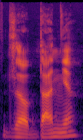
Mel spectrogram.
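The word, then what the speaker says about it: Saldaña: I also learned that Zoe Saldana's last name is actually pronounced Zoe Saldana. Zaldana, yeah, because there's an accent over the end.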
